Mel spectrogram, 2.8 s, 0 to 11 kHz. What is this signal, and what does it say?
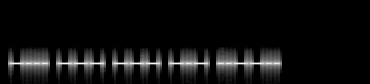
Morse code, heard as a keyed tone, about 40 wpm, 700 Hz. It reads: BOOK?
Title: Sentences from Top 1200 Words 40wpm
